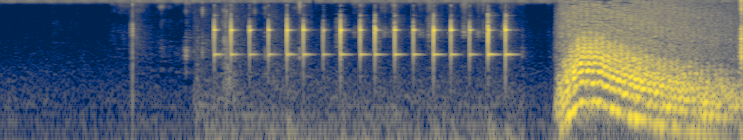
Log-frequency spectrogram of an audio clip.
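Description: A wind-up toy clicks rapidly as it is wound.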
